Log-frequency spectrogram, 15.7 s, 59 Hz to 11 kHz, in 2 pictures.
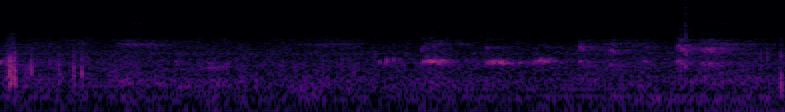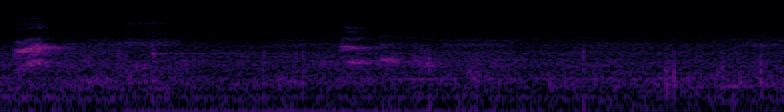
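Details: Captive ambassador gray wolves during daily dominance interactions, 15 December 2008: soft, short tonal whines and whimpers come at scattered intervals over a steady background hiss, with occasional scuffling footsteps.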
